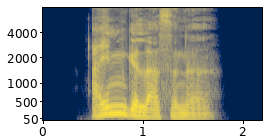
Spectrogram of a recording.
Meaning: inflection of eingelassen: 1. strong/mixed nominative/accusative feminine singular 2. strong nominative/accusative plural 3. weak nominative all-gender singular
- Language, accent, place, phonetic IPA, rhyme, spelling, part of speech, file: German, Germany, Berlin, [ˈaɪ̯nɡəˌlasənə], -aɪ̯nɡəlasənə, eingelassene, adjective, De-eingelassene.ogg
